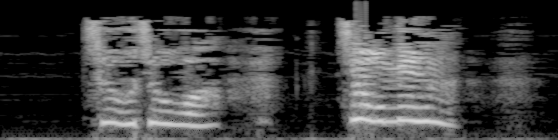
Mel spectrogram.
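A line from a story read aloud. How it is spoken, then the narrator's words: Terrified, trembling cry. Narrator (Chinese): 柳希吴突然惨呼了一声，颤声道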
